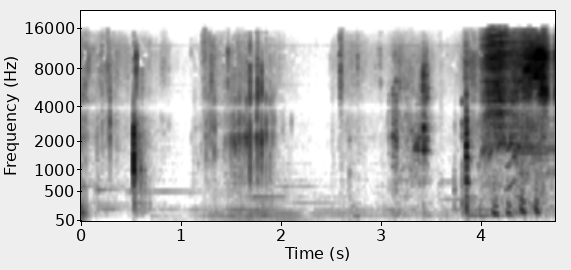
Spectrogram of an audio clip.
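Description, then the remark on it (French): Dice are rolled for a body reconfiguration skill check needing 70, coming up 69, onto a wooden surface: a sharp click early on, scattered rubbing taps, and a louder rattling clatter near the end, over a low background hum. “Fais ton jet en reconfiguration corporelle.”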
